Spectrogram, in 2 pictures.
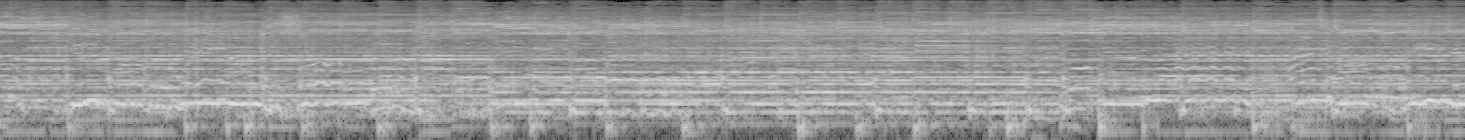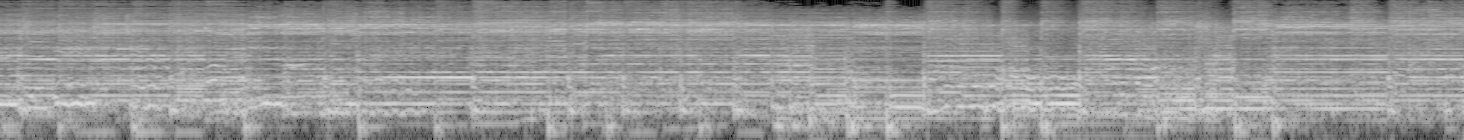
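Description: Live band playing, with electric guitars over a drum kit and a steady beat of cymbal strokes.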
